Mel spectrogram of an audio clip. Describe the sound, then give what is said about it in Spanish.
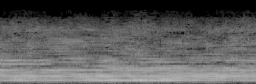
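Long ship horn blast from the Windsurf, a luxury sail-and-motor cruise ship, arriving at the port of Almería; one loud, steady, rich harmonic tone holds unbroken for the whole stretch. “Bueno, ya echábamos de menos este sonido. Este lujoso velero a vela y motor, uno de los asiduos de la ciudad, ha llegado al muelle de Levante con unas 200 personas entre pasajeros y tripulación.”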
